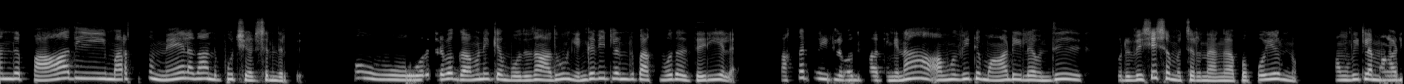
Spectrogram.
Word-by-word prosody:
அந்த 255 0 +2 0.2
பாதி 265 +9 +1 0.3
மரத்துக்கு 255 +3 -4
மேல 270 +4 +1
தான் 265 0 +2
அந்த 225 - 0
பூச்சி 235 -3 0
அரிச்சிருந்திருக்கு. 185 -1 -2 0.5
அப்போ 295 - -10 0.6
ஒரு 215 - -1
தடவ 240 +3 +2
கவனிக்கும்போதுதான், 210 -3 +1
அதுவும் 230 +3 +1
எங்க 215 +6 +1
வீட்ல 265 -1 -1
இருந்து 240 -1 +1
பாக்கும்போது 215 +2 0
அது 200 - 0
தெரியல. 210 -1 0 0.5
பக்கத்து 195 +12 -7
வீட்ல 225 -4 -1
வந்து 195 0 -3
பாத்திங்கன்னா, 190 +5 0 0.3
அவங்க 215 +3 +2
வீட்டு 255 +1 +1
மாடில 210 +2 +1
வந்து 185 +7 +1 0.6
ஒரு 190 -1 0
விசேஷம் 270 -1 +1
வச்சிருந்தாங்க. 185 -3 0
அப்ப 185 +1 -3
போயிருந்தோம் 220 -6 +1 0.3
அவங்க 200 0 0
வீட்ல 230 +1 +2
மாடி 200 +2 -1
220 Hz, 150 wpm, -23 LUFS, 195-250 Hz, 0.6 s, அந்த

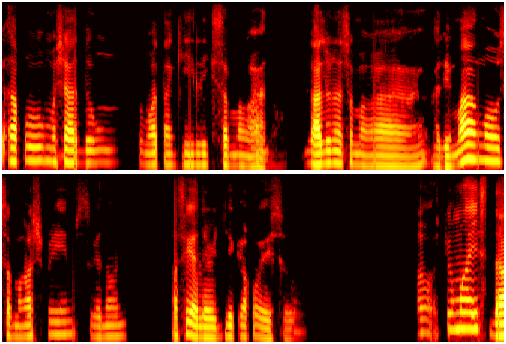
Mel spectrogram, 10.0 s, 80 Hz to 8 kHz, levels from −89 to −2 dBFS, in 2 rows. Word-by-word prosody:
ako 195 +1 +1
masyadong 170 -2 0 0.2
tumatangkilik 145 -1 -5
sa - - -1
mga 130 -5 -5
ano, 125 - -32 0.3
lalo 145 0 +7
na 160 -1 +1
sa 155 - -7
mga 135 -1 -4 0.6
alimango, 190 - +6
sa 170 -4 -5
mga 145 +1 -4
shrimps, 175 +1 -12
gano'n. 145 +1 -9 0.5
Kasi 160 +3 +1
allergic 135 +1 -2
ako 150 0 -8
eh, 125 -1 -4
so. 120 +4 -19 1.2
O, - - -7 0.2
'yong 240 0 -3
mga 245 0 +5
isda, 160 -8 +8
150 Hz, 145 wpm, -25 LUFS, 140-175 Hz, 1.2 s, isda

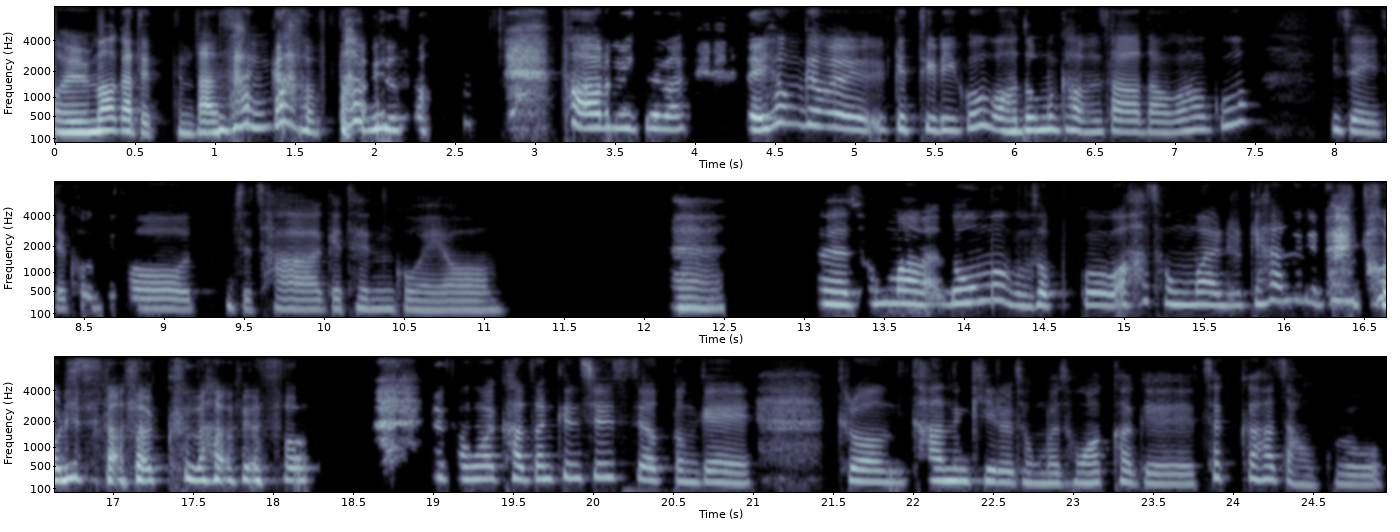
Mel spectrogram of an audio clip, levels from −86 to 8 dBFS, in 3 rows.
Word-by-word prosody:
얼마가 205 +3 +8
됐든 185 0 -5
난 195 0 +7
상관없다면서 245 - +3 0.9
바로 280 0 +7
이제 260 -2 -3
막 250 +1 -1 0.4
네 240 -1 +8
현금을 300 -8 +2
이렇게 240 0 -4
드리고 235 +6 -2
와 230 -3 +2
"너무 235 +2 +2
감사하다."고 205 -3 -2
하고 315 - -6 0.4
이제, 220 -4 -3
이제 180 -1 -9
거기서 180 -2 -6 0.2
이제 170 -5 -11
자게 175 0 -6
된 175 -2 -9
거예요. 160 -1 -9 1.1
예. 185 -1 -2 0.6
예 245 -2 +4
정말 265 -2 +1
너무 295 +5 -1
무섭고 230 -1 -3
'아 - - -5
정말 245 -4 -2
이렇게 230 +3 -7
하늘이 320 -1 -6
날 325 -2 +4
버리진 240 0 +4
않았구나.' 230 +1 +3
하면서 230 0 0 0.8
그 285 - -4
정말 255 0 0
가장 255 -1 0
큰 275 +1 -3
실수였던 245 -7 -4
게 195 -3 -2 0.5
그런 210 -4 0
가는 225 -1 0
길을 210 -2 -3
정말 180 -2 -6
정확하게 185 -2 -6
체크하지 265 -3 -4
않고 160 +1 -11
230 Hz, 265 characters per minute, -22 LUFS, 190-255 Hz, 1.1 s, 얼마가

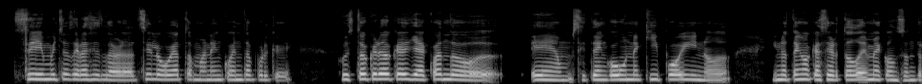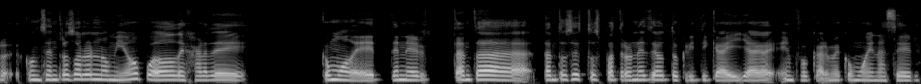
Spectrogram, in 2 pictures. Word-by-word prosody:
Sí, 240 0 +1
muchas 235 0 -1
gracias, 225 -1 0
la 210 -2 0
verdad 200 0 0
sí 245 - -4
lo 230 -1 0
voy 220 0 +1
a 225 - -2
tomar 220 -3 -4
en 215 0 -3
cuenta 220 0 -2
porque 215 -1 -8 0.4
justo 230 +2 +1
creo 245 0 +5
que 245 0 +3
ya 220 -2 +3
cuando, 235 - +1 0.3
em, 210 -1 0
si 210 -2 -9
tengo 215 0 +2
un 225 +1 +2
equipo 225 +1 0
y 225 -1 -1
no 100 - -3 0.4
y - - -7
no 220 0 +1
tengo 235 +1 +1
que 225 - -2
hacer 215 -1 +1
todo 215 +4 +2
y - - 0
me 220 -2 +1
concentro 200 -1 -3
concentro 215 +1 0
solo 230 0 +2
en 230 -1 +2
lo 215 - +1
mío, 210 +5 +1
puedo 210 -2 +4
dejar 200 -1 -1
de, 100 - 0 0.7
como 215 -2 +3
de 220 0 +1
tener 205 -1 0 0.2
tanta 215 +8 +4
tantos 210 +1 -1
estos 230 -2 -1
patrones 210 +1 -1
de - - +1
autocrítica 200 - -2
y 95 0 0
ya 95 +1 +1
enfocarme 190 - -4
como 200 -1 -3
en 190 0 -3
hacer, 190 0 -3
215 Hz, 185 wpm, -22 LUFS, 200-225 Hz, 0.7 s, creo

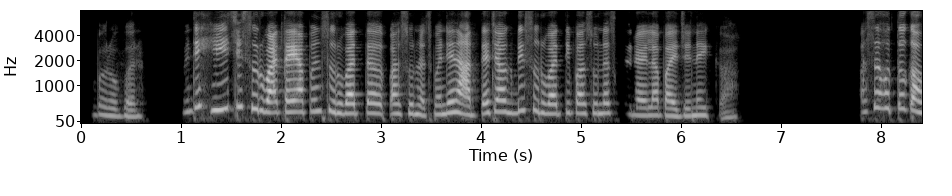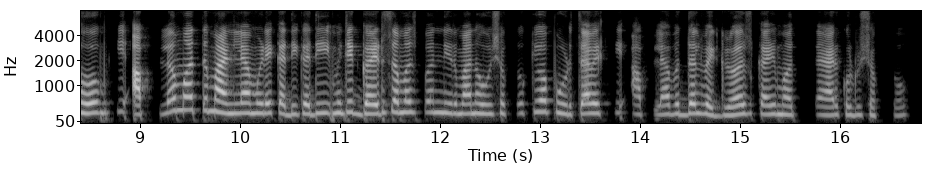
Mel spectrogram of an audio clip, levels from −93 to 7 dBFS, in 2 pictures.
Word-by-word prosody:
बरोबर, 195 -5 -9 0.5
म्हणजे 310 +9 0
ही 355 -2 +3
जी 445 - -1
सुरुवात 305 -9 +4
आहे. 295 0 +11
आपण 300 +1 +2
सुरवातपासूनच 260 -5 0
म्हणजे 245 +4 0
नात्याच्या 275 +3 +4
अगदी 305 +2 -1
सुरुवातीपासूनच 265 -3 -3
करायला 210 -4 -3
पाहिजे, 195 0 -1
नाही 210 +1 -4
का? 155 -6 -18 1.3
असं 305 +8 -3
होतं 395 -1 -3
का - - +6
हो, 275 -1 +3 0.2
की 305 - -9
आपलं 240 +5 +3
मत 355 -1 +1
मांडल्यामुळे 270 -2 +4
कधी-कधी 250 +2 -2
म्हणजे 275 +2 +1
गैरसमज 285 +3 +2
पण 290 0 -7
निर्माण 260 -2 -2
होऊ 255 -1 -3
शकतो 260 0 -12
किंवा 305 0 -2
पुढचा 255 -1 -1
व्यक्ती 265 +1 -5
आपल्याबद्दल 240 +1 -4
वेगळंच 225 +2 -2
काही 240 -1 -1
मत 235 -2 -4 0.2
तयार 215 -1 -1
करू 220 -1 -10
शकतो? 210 0 -17
260 Hz, 145 wpm, -23 LUFS, 235-290 Hz, 1.3 s, आहे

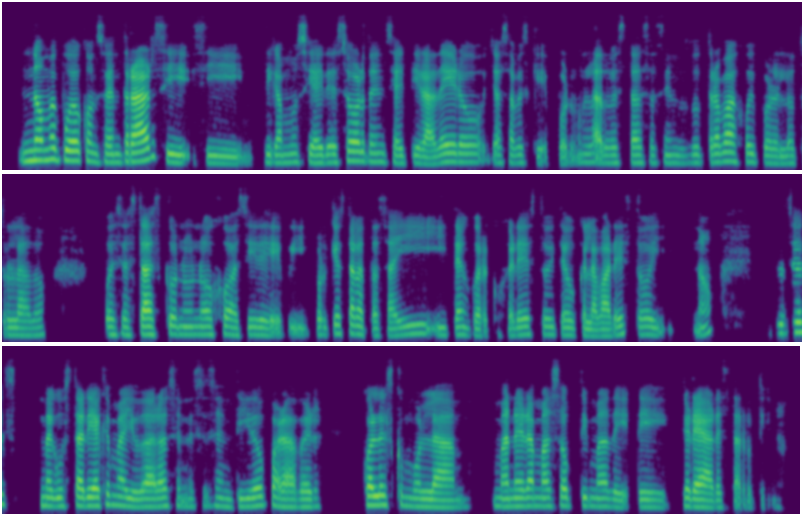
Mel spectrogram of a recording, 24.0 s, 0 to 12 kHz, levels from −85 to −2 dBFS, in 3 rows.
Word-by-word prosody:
no 200 +2 +4
me 225 +1 +3
puedo 200 -1 +5
concentrar, 180 - +6
si 165 - 0
si, 145 -2 -5
digamos, 160 +1 -3
si - - -2
hay 155 0 +1
desorden, 175 +2 0
si 155 - -3
hay 150 - -1
tiradero. 170 +5 +1
Ya - - -4
sabes 155 0 -5
que, 145 - -8
por - - -6
un 165 - -8
lado 155 - +1
estás 155 0 -3
haciendo 155 -1 -9
tu 160 0 -6
trabajo, 170 +2 +1
y 170 - -5
por 150 -2 -5
el 140 0 -5
otro 145 +1 -6
lado, 145 +1 -4 0.6
pues 160 -1 -3
estás 155 +1 +4
con 165 -2 -2
un 160 0 -3
ojo, 160 +1 -2
así 155 0 -2
de: 150 -1 -2
"¿Y - - -8
por 155 -1 -6
qué 180 - 0
está 175 0 +2
la 165 -2 +2
taza 140 -2 -4
ahí? 170 +6 -3
Y 150 -1 -7
tengo 155 -1 -1
que 135 - 0
recoger 135 +2 -5
esto, 160 +1 -3
y 160 - -5
tengo 145 -1 -3
que - - -3
lavar 130 0 +1
esto, 160 -1 -4
y", 155 - -7 0.3
¿no? - - -6 0.5
Entonces, 185 +3 -2 0.2
me 170 -1 +3
gustaría 170 +1 +4
que 205 - -3
me 190 -2 -1
ayudaras 160 +1 +1
en - - -8
ese 155 - -13
sentido, 165 +1 -2
para 75 - +3
ver, 155 +1 -2 0.4
cuál 185 0 +6
es, 190 -1 0
como 170 -4 -4
la 145 -2 +3 0.3
manera 165 +1 +4
más 165 -1 0
óptima 170 -1 -1
de 150 -2 -4
de 150 -1 -4
crear 150 -4 +5
esta 140 -1 -4
rutina. - - -15
160 Hz, 195 wpm, -24 LUFS, 150-170 Hz, 0.6 s, concentrar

